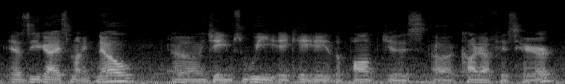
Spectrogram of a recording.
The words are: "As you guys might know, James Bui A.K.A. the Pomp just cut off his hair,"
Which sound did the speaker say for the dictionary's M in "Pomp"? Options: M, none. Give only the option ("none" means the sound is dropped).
M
